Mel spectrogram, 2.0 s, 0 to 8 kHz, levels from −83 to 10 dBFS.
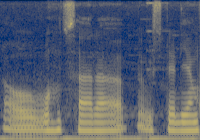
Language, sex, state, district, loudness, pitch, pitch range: Chhattisgarhi, male, Chhattisgarh, Rajnandgaon, -16 LUFS, 135 Hz, 130-135 Hz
